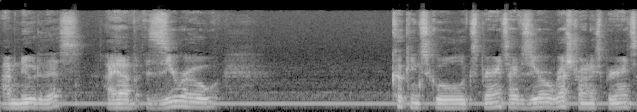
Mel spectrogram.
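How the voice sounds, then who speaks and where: A man speaks at a moderate pace and medium pitch. Noticeable background noise and audible room echo are present. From California. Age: middle-aged. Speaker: home cook host. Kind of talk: casual vlog commentary. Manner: halting.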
